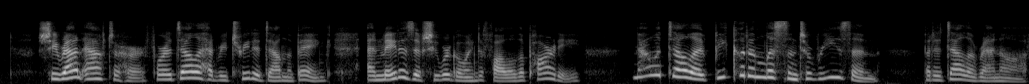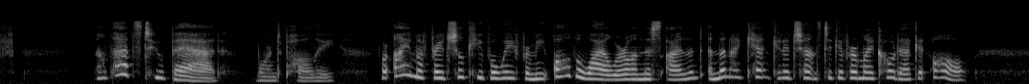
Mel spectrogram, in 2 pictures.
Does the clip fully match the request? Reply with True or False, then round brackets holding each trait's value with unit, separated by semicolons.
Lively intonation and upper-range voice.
True (7.3 semitones; 250 Hz)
